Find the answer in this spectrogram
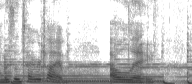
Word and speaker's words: au lait: How do you pronounce that? Olay. I've been saying it wrong this entire time. Olay.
